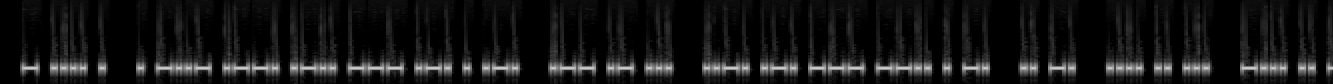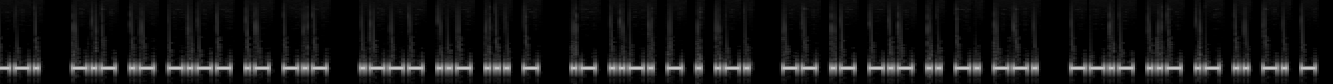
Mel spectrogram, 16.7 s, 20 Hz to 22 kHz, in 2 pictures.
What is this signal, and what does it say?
Morse code, heard as a keyed tone, about 40 wpm, 700 Hz. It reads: THE EXPLORER WAS FROZEN IN HIS BIG KAYAK JUST AFTER MAKING QUAINT
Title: Pangram Challenge v2 - 40wpm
